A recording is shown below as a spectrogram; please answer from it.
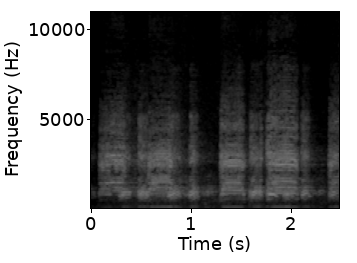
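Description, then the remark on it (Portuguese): Ducks and chickens raised at a family house in Esmoriz call in a steady run of loud, harsh honking and quacking cries in quick overlapping bursts, with no voices. “Aqui criam-se aves, patos e galinhas”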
